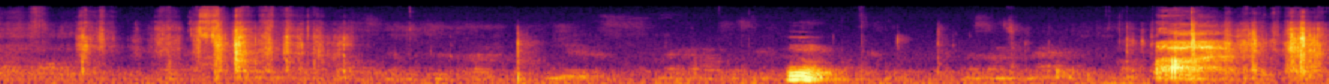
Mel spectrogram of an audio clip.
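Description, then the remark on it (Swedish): Quiet sipping of julmust soda: small clicks and mouth noises, a short gulp midway, then a breathy exhale of satisfaction near the end. “Och för att inleda det hela så tar vi oss en klunk julmust.”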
